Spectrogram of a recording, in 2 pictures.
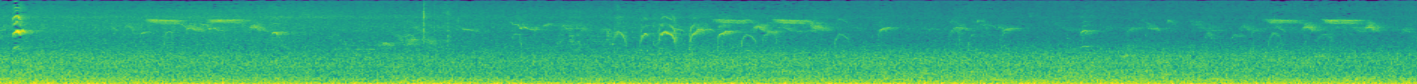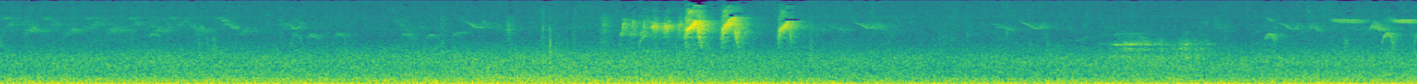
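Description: Small birds chirping in repeated short, high calls over steady outdoor background noise, with a brief cluster of sharp clicks about three-quarters of the way through.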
